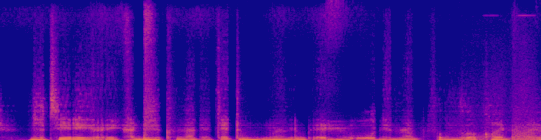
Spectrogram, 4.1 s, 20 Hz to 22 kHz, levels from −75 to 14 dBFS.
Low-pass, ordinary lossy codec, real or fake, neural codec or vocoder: none; none; fake; codec, 44.1 kHz, 0.9 kbps, DAC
